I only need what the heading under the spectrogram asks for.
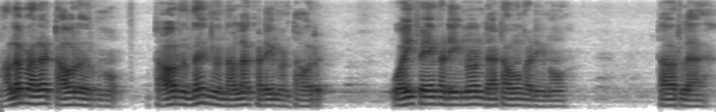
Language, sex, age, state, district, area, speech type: Tamil, male, 18-30, Tamil Nadu, Tiruvannamalai, rural, spontaneous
